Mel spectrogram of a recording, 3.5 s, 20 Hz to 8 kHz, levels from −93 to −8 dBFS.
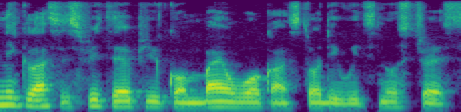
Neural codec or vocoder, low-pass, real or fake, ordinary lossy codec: none; none; real; none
